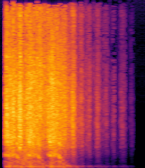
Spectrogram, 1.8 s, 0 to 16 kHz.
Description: Bite_2 - Instant Sound Effect Button | Myinstants
Bite_2
bite-2_qdWg7LP.mp3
